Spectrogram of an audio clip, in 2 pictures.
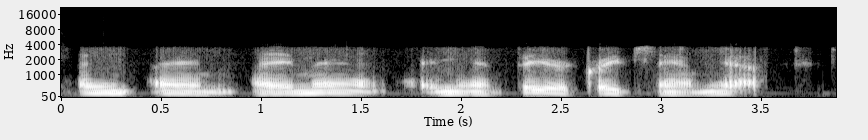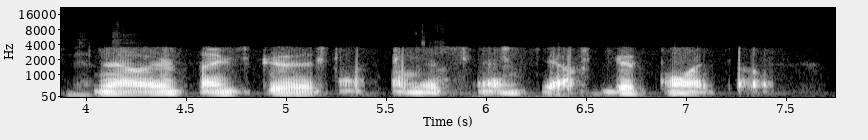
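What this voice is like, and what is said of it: Slightly rough, raggy voice. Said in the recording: “my voice is a little raggy”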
